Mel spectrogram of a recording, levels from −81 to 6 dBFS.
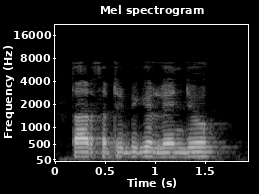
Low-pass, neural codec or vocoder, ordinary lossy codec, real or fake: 7.2 kHz; none; MP3, 64 kbps; real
